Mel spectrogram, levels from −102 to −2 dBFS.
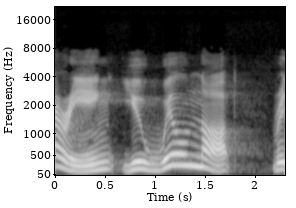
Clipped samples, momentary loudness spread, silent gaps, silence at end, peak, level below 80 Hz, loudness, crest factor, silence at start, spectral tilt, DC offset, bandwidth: under 0.1%; 6 LU; none; 0 s; -4 dBFS; -72 dBFS; -19 LUFS; 16 dB; 0 s; -7 dB/octave; under 0.1%; 7.6 kHz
